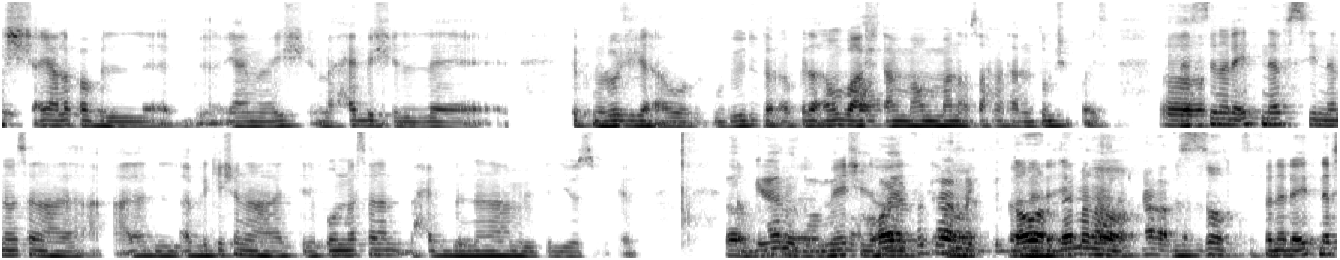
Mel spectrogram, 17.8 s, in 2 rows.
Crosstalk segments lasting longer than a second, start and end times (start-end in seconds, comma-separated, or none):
13.8-17.0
